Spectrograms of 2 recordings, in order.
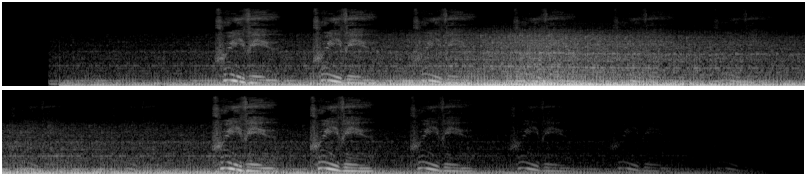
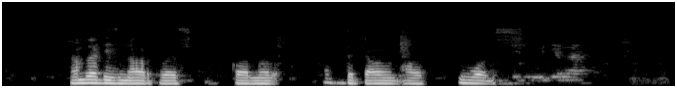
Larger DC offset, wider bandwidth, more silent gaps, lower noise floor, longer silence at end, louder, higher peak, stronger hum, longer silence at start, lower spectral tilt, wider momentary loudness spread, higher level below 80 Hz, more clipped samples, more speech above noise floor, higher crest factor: first, 0.8% vs under 0.1%; first, 13.5 kHz vs 5.8 kHz; first, 0.42-0.46 s vs none; about the same, -66 dBFS vs -66 dBFS; second, 0.15 s vs 0.95 s; second, -25 LUFS vs -18 LUFS; about the same, -4 dBFS vs -4 dBFS; neither; second, 0.05 s vs 0.7 s; second, -6.5 dB/octave vs -11.5 dB/octave; second, 18 LU vs 21 LU; first, -22 dBFS vs -62 dBFS; neither; second, 45 dB vs 49 dB; about the same, 16 dB vs 16 dB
